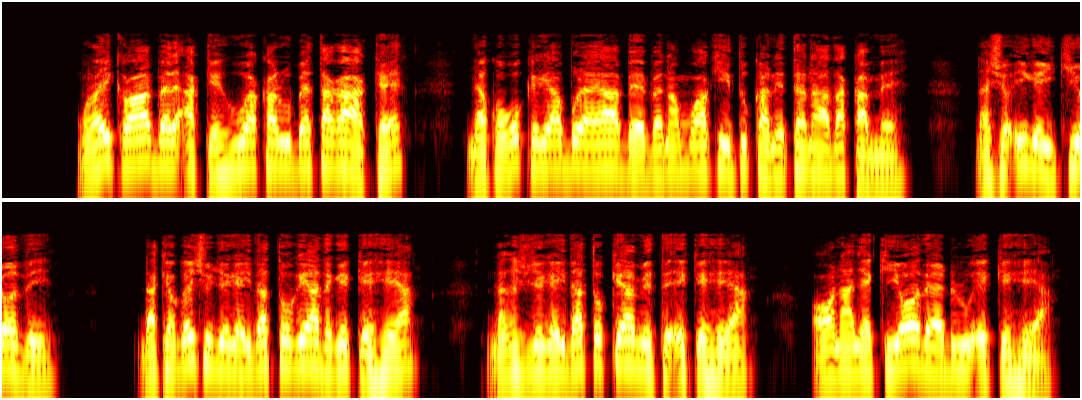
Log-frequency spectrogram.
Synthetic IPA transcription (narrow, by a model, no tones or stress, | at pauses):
moɾaikawabɛɾɛʔakeɦuakaɾubɛtaɣakɛ | nakwɔɣokeɣeabuɾajabɛbɛnamwakeitukanetɛnaðakamɛ | nʔaɕjɔʔiɣeikiɔðe | nakeɔɣeʃuɲeɣaiðatoɣeaðeɣekeɦea | naɣeʃ̬uɲeɣeaiðatokeameteekeɦea | ɔnaɲɛkijɔðɛːduɾuekeɦea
